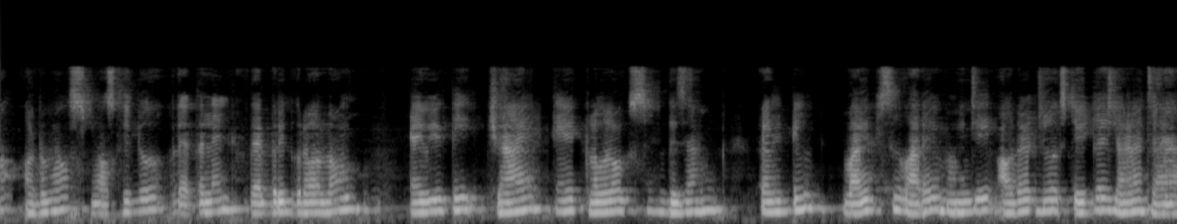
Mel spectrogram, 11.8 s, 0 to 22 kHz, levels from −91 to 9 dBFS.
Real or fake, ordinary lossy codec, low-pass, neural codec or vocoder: fake; none; 7.2 kHz; codec, 16 kHz in and 24 kHz out, 0.6 kbps, FireRedTTS-2 codec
